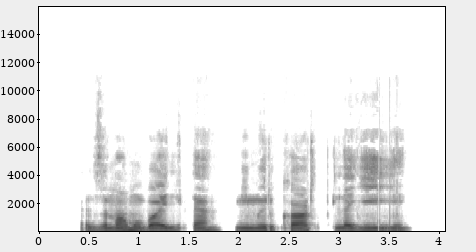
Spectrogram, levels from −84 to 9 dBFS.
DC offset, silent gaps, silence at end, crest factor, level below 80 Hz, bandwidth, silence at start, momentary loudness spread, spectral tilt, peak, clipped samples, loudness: under 0.1%; 1.50-1.54 s, 1.85-1.96 s, 2.82-2.88 s; 0.35 s; 18 dB; -64 dBFS; 8.4 kHz; 0.45 s; 10 LU; -7.5 dB/octave; -6 dBFS; under 0.1%; -23 LUFS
